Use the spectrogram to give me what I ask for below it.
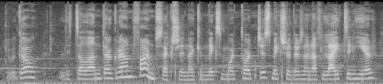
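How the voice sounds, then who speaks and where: Brief: young woman streamer, lowish voice, nervous self-talk, whispers, faint music behind. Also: normal speed. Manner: anxious self-talk, repeating reassurances, drops to whispers; argues back at chat. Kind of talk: live-streamed gameplay with in-character roleplay.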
